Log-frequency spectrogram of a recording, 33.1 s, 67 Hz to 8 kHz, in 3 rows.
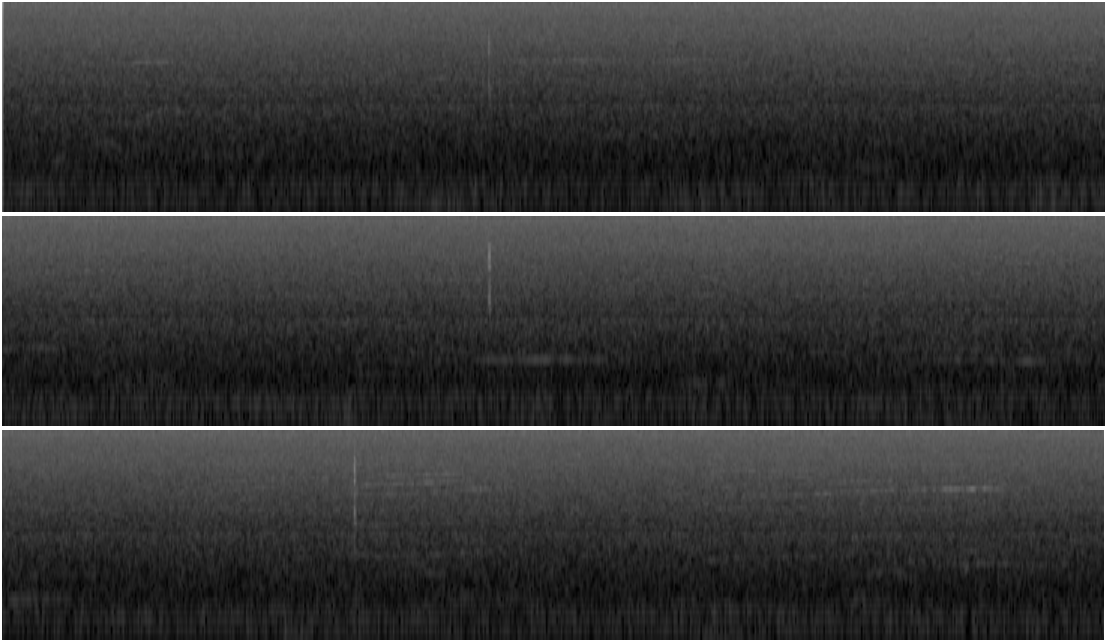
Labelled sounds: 1.3	1.7	humpback whale, 1.9 to 2.1 kHz
26.6	27.0	humpback whale, 2.0 to 2.1 kHz
30.5	30.8	humpback whale, 2.4 to 2.5 kHz
31.4	31.7	humpback whale, 2.0 to 2.1 kHz

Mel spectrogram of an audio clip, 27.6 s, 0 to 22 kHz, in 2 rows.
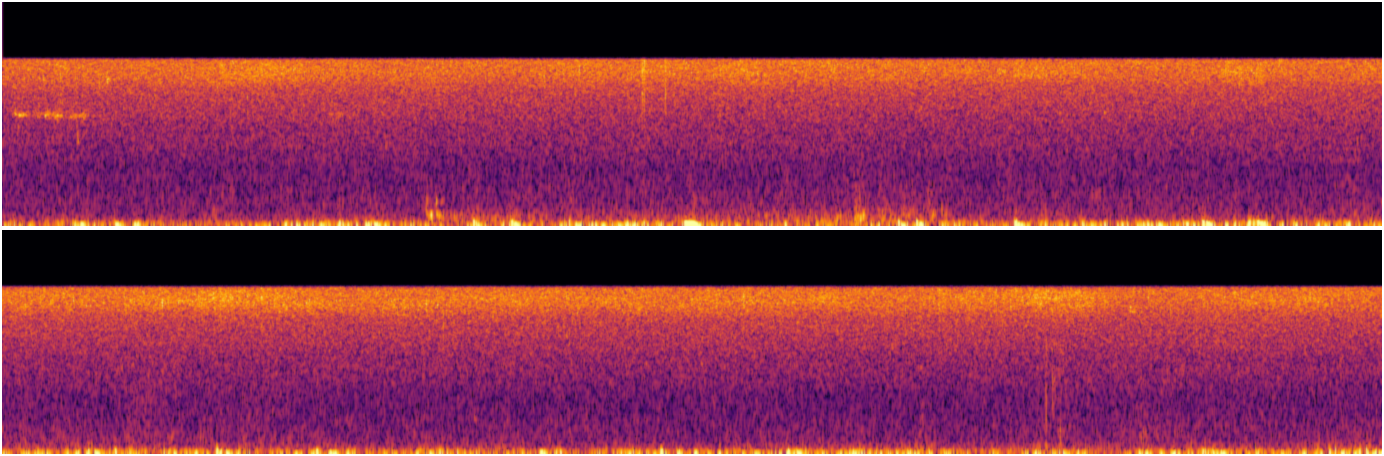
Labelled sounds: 0.0	0.9	vessel noise, 1.7 to 3.1 kHz

